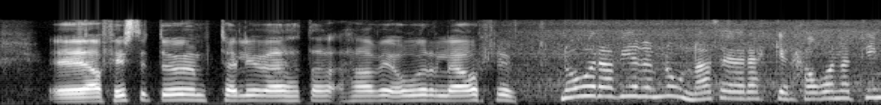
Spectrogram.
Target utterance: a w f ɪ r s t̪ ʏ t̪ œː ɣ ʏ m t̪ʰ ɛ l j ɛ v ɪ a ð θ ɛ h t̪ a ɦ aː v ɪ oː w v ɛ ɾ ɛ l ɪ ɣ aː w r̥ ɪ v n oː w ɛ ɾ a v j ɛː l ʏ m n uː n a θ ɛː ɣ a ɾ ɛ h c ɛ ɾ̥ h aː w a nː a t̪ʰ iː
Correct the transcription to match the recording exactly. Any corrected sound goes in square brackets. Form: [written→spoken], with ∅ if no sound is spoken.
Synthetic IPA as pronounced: a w f ɪ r s t̪ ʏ t̪ œː ɣ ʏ m t̪ʰ ɛ l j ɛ v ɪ a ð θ ɛ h t̪ a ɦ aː v ɪ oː w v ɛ ɾ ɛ l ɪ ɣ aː w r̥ ɪ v n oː w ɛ ɾ a v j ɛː l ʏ m n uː n a θ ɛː ɣ a ɾ ɛ h c ɛ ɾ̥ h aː w a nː a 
